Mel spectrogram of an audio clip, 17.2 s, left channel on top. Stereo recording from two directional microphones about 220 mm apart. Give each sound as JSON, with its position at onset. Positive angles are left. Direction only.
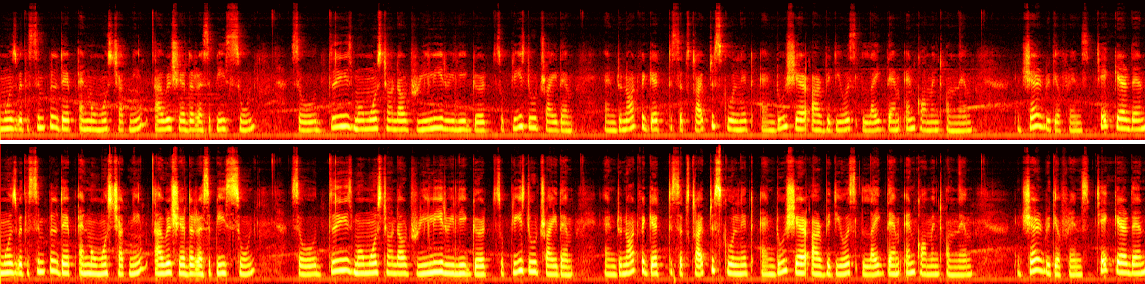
{"t": 0.0, "sound": "a woman's voice", "side_deg": -35}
